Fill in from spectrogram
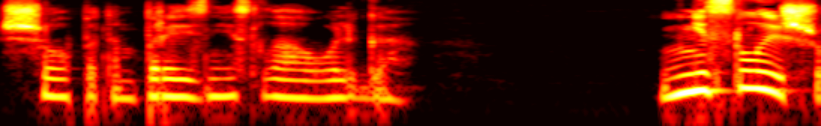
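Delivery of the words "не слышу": loud, outright, raised yell. Narrator reads the young man's line after Olga's whispered reply; yelled again. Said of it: "снова заорал тот".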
